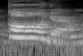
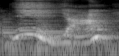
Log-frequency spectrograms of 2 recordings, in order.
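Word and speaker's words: 弋阳: 是不是骤眼看以为是读歌阳呢？看清楚一点，歌壁的歌是有一撇，而这个字是无一撇，普通话读依阳，粵語讀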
